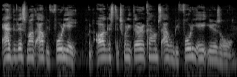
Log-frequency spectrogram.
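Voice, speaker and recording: A man's voice: a little high, moderate pace, fairly bright tone. A man in his late forties, an army veteran, speaking a blunt, profane and defiant personal monologue to camera. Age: 40s.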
